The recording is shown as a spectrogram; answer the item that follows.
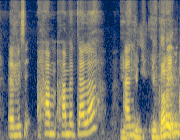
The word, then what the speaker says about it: Hamdallah: Is it Hamadella? You've got it, Hamdallah.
